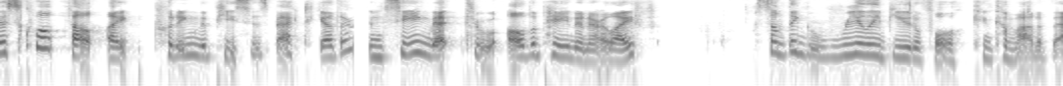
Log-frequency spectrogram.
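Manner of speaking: moved, speaking from the heart. Speaker apologizes before continuing, getting a little emotional. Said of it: "I'm going to get a little emotional".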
